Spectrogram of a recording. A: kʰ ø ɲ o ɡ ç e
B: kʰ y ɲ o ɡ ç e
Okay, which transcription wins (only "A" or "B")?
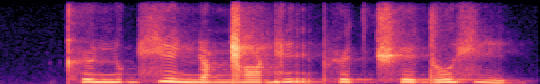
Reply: A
